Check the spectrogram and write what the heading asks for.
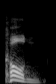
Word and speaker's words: Coldon: And I hope I'm saying that right too. C-O-L-D-O-N, Colden, gotta be. – That's right. That's right.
